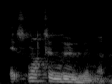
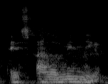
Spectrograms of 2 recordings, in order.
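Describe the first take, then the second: First: "aluminum" as a-LOO-mi-num, American style. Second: "aluminium" as al-yoo-MIN-ee-um, five syllables; British aluminium. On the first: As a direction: say "aluminum" the American way, four syllables. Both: Shown as a demonstration. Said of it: "I'd like to correct one thing".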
